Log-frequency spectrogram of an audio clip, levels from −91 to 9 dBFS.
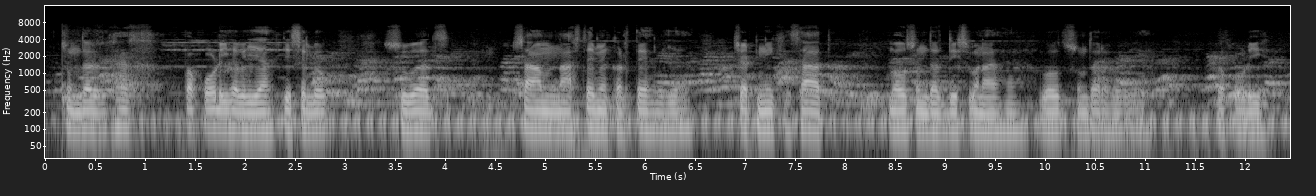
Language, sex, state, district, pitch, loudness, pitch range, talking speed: Hindi, male, Uttar Pradesh, Varanasi, 105 Hz, -25 LUFS, 100-135 Hz, 120 wpm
